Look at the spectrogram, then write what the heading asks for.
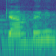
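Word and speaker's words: campaigning: last leg ऑफ कैंपेनिंग अब जरा कैंपेनिंग की स्पेलिंग ध्यान से देखिए इसमें आई जी एन जी साइलेंट है ड य नो मीनिंग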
